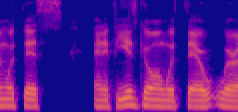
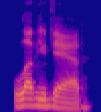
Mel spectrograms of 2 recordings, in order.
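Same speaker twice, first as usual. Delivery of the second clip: sarcastic, mocking tone with insincere affection. Addressing father after talking about their relationship: sarcastic. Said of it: "that sounded more sarcastic than it was supposed to".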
